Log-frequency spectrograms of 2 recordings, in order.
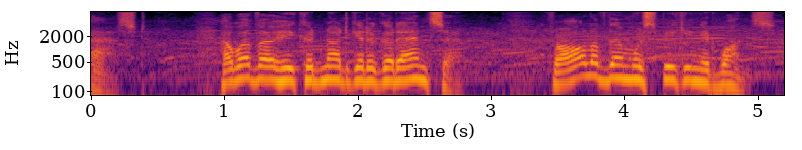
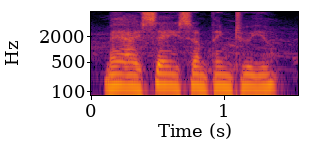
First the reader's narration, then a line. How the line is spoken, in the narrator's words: he whispered calmly to the judge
